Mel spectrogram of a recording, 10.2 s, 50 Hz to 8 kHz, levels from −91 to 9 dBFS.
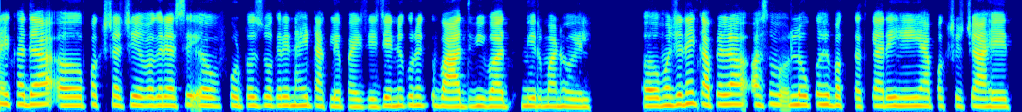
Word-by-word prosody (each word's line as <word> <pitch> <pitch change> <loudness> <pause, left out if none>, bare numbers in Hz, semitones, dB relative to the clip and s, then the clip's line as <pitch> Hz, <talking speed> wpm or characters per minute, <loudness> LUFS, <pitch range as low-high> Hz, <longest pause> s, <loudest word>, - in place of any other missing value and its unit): एखाद्या 260 -1 +3
अ, 230 -2 +2
पक्षाचे 235 -1 -1
वगैरे 225 +1 +1
असे 225 +2 0
अ, 225 -1 +1 0.2
फोटोज 225 0 -2
वगैरे 225 0 -1
नाही 225 0 0
टाकले 210 -1 -2
पाहिजे, 195 0 -2
जेणेकरून 220 +2 0
एक 230 +2 -12
वादविवाद 205 0 +3 0.2
निर्माण 205 -1 0
होईल. 190 -2 -1 0.5
अ, 215 0 +4
म्हणजे 230 +3 +3
नाही 280 +2 +2
का 260 -2 +1
आपल्याला 260 +2 +2
असं 255 +2 -4
लोक 245 0 +1
हे 255 - +3
बघतात, 225 -3 -3
की - - -3
"अरे, 215 +1 +2
हे 215 0 +1
या 220 -1 +1
पक्षाचे 215 -1 -5
आहेत," 200 -1 +2
220 Hz, 180 wpm, -22 LUFS, 205-240 Hz, 0.5 s, अ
